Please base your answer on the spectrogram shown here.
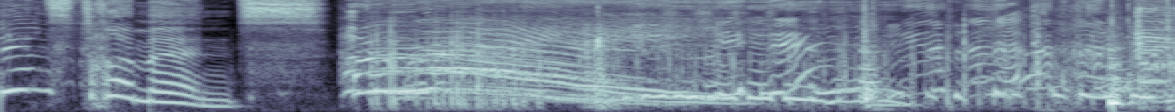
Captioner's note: excited giggling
